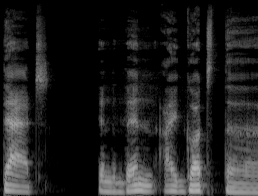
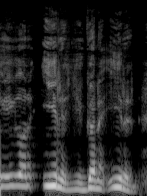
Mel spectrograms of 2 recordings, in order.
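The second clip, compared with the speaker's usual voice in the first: high, louder sing-song mock taunt; taunting insistence; 8 semitones higher, 4 dB louder, much faster than usual. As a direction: keep needling him, pitched up. Cousin insists again.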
